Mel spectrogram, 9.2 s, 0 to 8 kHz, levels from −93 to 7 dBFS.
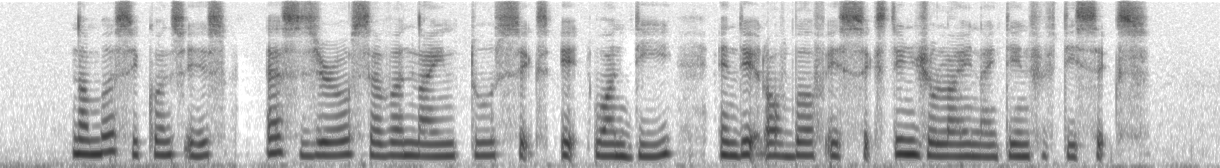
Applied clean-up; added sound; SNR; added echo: neural mask model Resemble Enhance denoiser.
